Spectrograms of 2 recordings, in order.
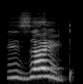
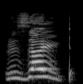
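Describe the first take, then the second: Both takes have the same delivery.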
